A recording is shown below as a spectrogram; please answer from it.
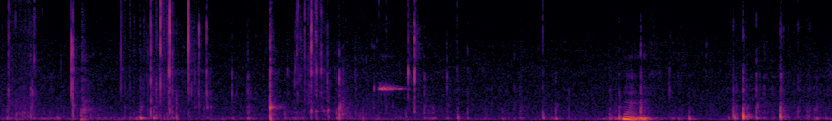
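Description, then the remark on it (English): Crunching and chewing of milk chocolate with a very hard hazelnut centre, with irregular sharp cracks and clicks and one louder crunch burst near the end, with faint mouth noises between bites. “Well, it's milk chocolate with a very hard hazelnut centre.”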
